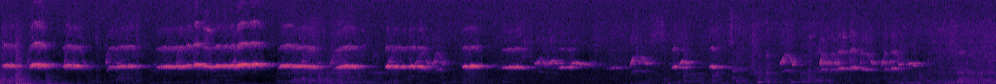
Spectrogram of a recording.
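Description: A band plays lively music in a large hall.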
